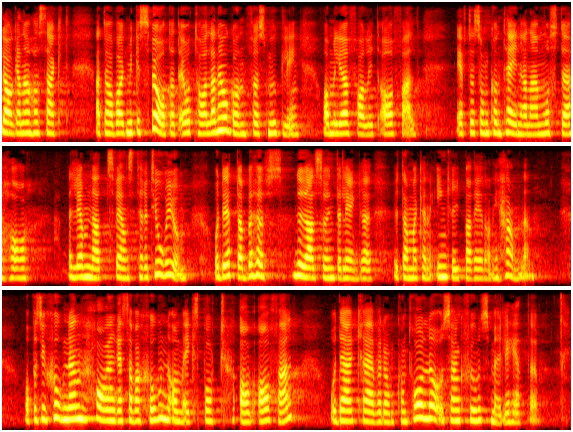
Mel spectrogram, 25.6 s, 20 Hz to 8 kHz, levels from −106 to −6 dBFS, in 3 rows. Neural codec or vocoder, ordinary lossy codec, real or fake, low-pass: none; none; real; 7.2 kHz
